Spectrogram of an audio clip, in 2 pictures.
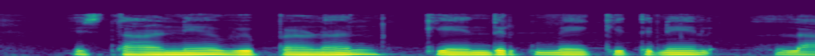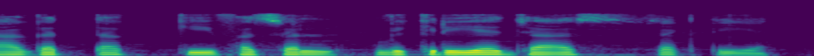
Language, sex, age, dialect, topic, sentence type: Hindi, male, 18-24, Garhwali, agriculture, question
